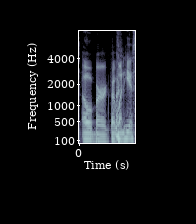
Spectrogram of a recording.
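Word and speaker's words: Åberg: I've never heard It is a big A, but I guess in Sweden that's an O sound.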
